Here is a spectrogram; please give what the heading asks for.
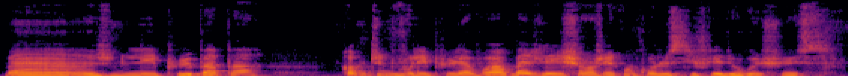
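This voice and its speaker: A woman voicing an excitable little schoolboy in a storybook reading, eager and breathless. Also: a little high, normal speed, creaky, breathy edge. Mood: sheepish.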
